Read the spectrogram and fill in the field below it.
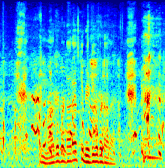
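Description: A young woman laughs brightly nearby.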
